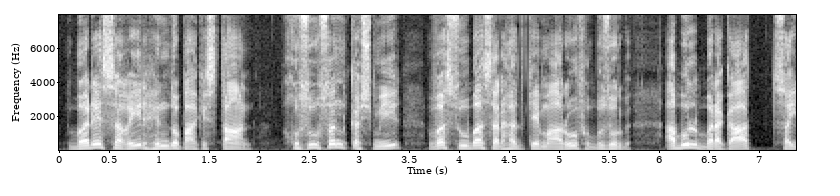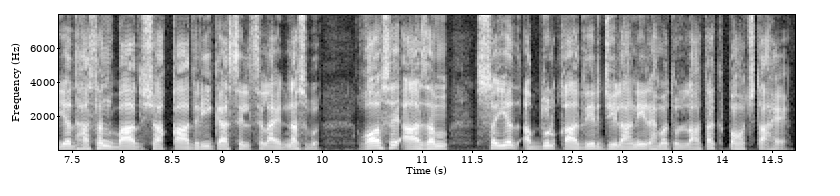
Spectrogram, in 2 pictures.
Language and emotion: Urdu, neutral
